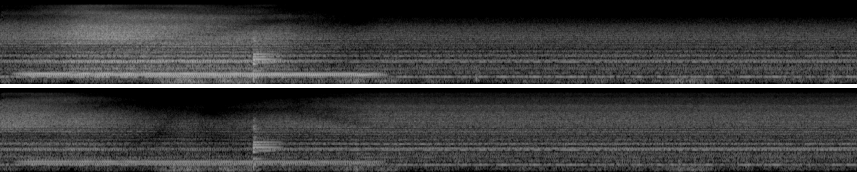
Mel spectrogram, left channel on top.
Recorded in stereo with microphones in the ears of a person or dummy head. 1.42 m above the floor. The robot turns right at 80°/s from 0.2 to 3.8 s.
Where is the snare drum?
Centre (ahead or behind); by 2.8 s 25° right (ahead or behind).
